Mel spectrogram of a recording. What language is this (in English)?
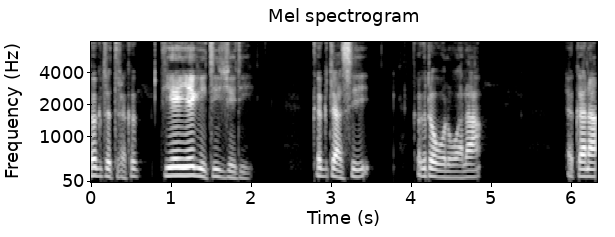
Marghi Central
